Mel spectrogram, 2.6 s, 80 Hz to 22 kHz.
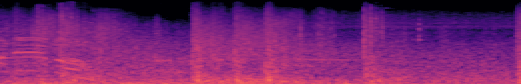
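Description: Rifle gunfire in Company of Heroes 3 during a battle with infantry engaging on all sides, a dense crackle of overlapping shots and bursts over a constant rumbling war din.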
